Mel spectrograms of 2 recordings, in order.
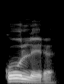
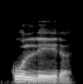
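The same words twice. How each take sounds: First: "cólera" said as CÓ-le-ra; "cólera" with its written accent honoured; stress on first syllable. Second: "coleira" said as co-LE-ra; "coleira" as cólera without its accent; stress on middle syllable. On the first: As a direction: put the weight on the "có" of "cólera". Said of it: "Colocou acento". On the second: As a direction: put the weight on the middle of "coleira". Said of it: "Tirou acento". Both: Shown as a demonstration.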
